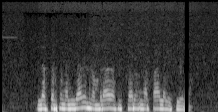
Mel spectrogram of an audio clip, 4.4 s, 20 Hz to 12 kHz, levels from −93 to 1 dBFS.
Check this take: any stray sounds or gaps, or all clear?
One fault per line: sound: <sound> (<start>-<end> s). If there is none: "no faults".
sound: dropout (3.7-3.8 s)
